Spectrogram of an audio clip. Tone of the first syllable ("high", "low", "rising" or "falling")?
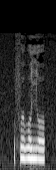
low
